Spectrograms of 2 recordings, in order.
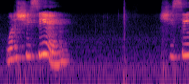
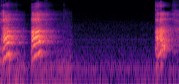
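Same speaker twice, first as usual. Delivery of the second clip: louder and higher, building up; rising excitement; 6 semitones higher, 7 dB louder than usual. A narrator's reading. Yellow grows huge.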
